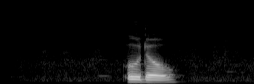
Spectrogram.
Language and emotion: Russian, neutral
